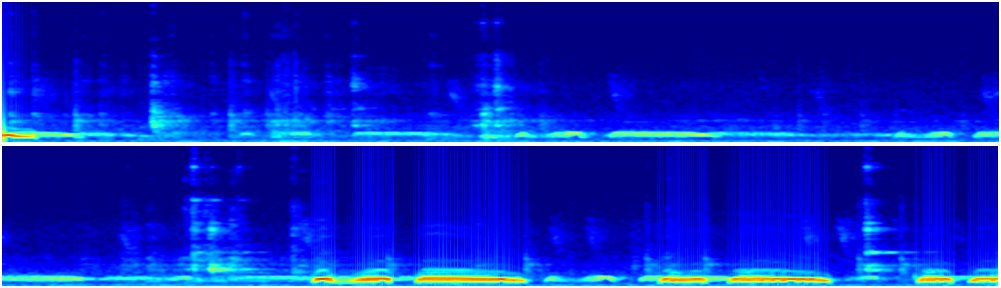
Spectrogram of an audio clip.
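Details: Spotted dove kept as a decoy for daily training of captive doves: soft low cooing through the first half, then loud hoarse coo notes in quick groups near the end, light chirping faintly behind.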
